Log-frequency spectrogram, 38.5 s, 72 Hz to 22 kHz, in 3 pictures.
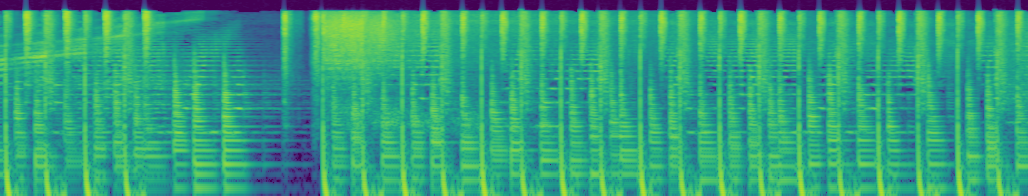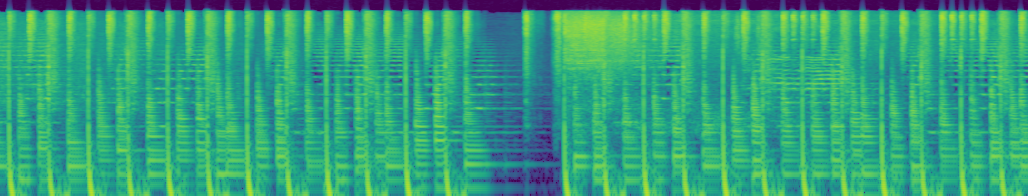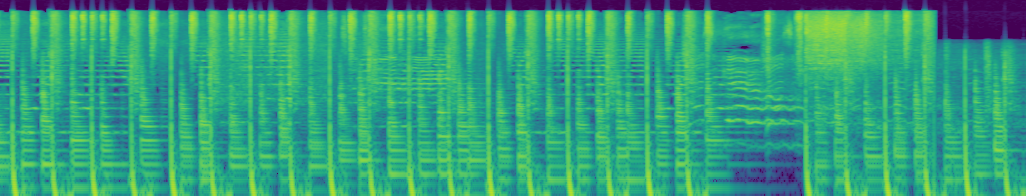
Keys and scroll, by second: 5.7 Right, 7.0 Down, 7.1 Left, 8.0 Down, 9.8 Left, 10.2 Right, 12.9 Up, 13.1 Return, 13.9 Down, 14.4 Down, 16.2 t, 17.5-19.3 typing, 18.9 Right, 21.0 Right, 21.6 Left, 22.1 super+s, 30.9 super+c, 31.0 super+v, 36.3-37.5 typing.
